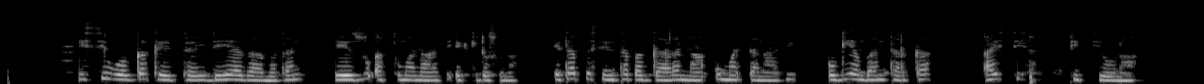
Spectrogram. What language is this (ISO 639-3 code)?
wal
